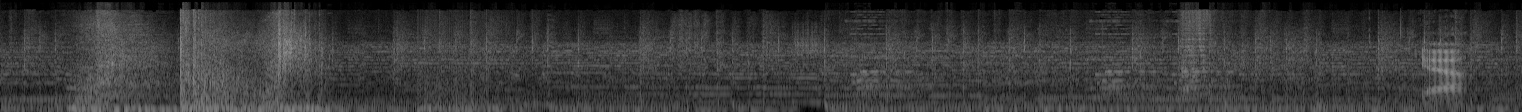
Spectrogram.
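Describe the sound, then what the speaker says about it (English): A pipe bomb detonates in the video game Long Gone Days, giving a loud booming burst with a crash at the start, then fading into music and game sounds while a person talks over it. "Pipe bomb."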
